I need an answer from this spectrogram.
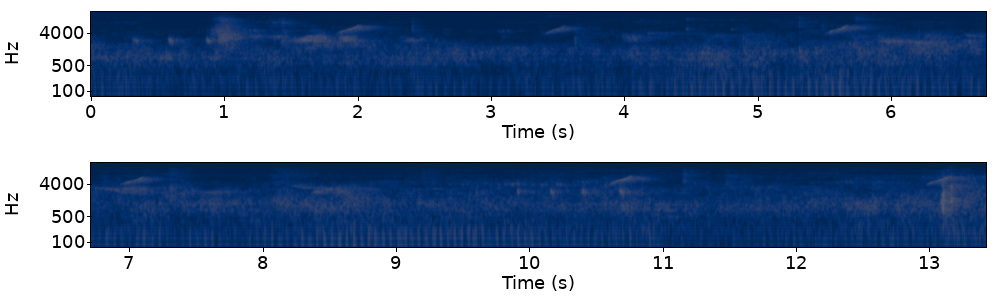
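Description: Faint birdsong: short rising chirps repeated every second or two over a light outdoor hiss, with a few soft clicks.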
